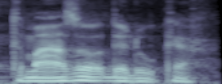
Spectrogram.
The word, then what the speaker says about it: Tomaso de Luca: My name is Tomaso de Luca.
